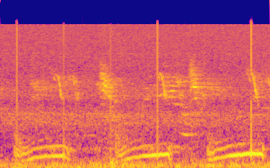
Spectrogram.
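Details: Three slow, low coos from a female pigeon calling to ready the male for mating. Each rises gently and ends abruptly, while quiet chirps and clicks sound behind.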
